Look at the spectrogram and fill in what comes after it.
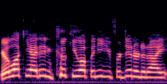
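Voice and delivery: very high, furious, angry shouting. A character yells at a horse in public. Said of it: "You can stop yelling at the horse".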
